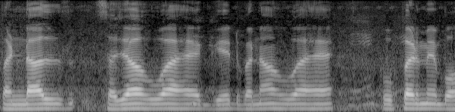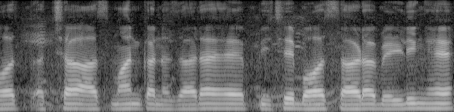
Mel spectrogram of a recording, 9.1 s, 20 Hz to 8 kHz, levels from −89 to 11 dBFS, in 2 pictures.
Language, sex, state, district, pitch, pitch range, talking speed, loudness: Hindi, male, Bihar, Katihar, 120 Hz, 115-125 Hz, 140 wpm, -18 LUFS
